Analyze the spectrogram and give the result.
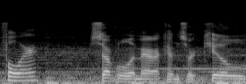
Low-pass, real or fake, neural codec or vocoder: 7.2 kHz; fake; autoencoder, 48 kHz, 128 numbers a frame, DAC-VAE, trained on Japanese speech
